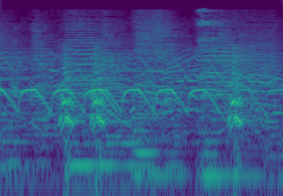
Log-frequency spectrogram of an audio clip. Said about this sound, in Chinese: 在浓雾和黑暗中，他们三人所到之处，竟是追缉人员的喊叫声、狗的狂吠声以及警铃声，使他们置身于四面楚歌的境地。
